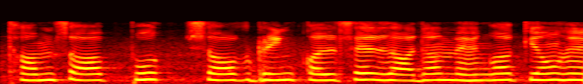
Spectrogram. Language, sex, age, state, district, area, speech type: Urdu, female, 45-60, Delhi, Central Delhi, urban, read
